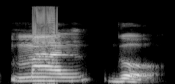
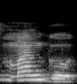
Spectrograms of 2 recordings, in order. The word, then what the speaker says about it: mango: syllable you see and because mango is a noun a two syllable word that is used as a noun is almost always stressed on the first syllable and so we can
